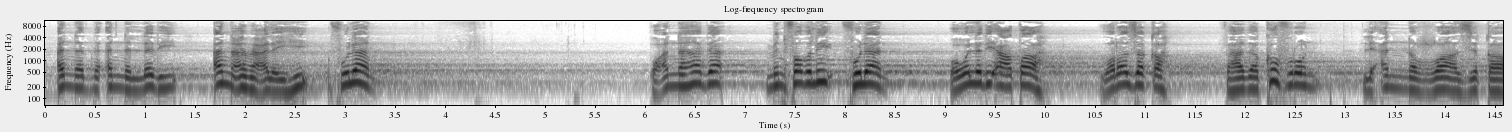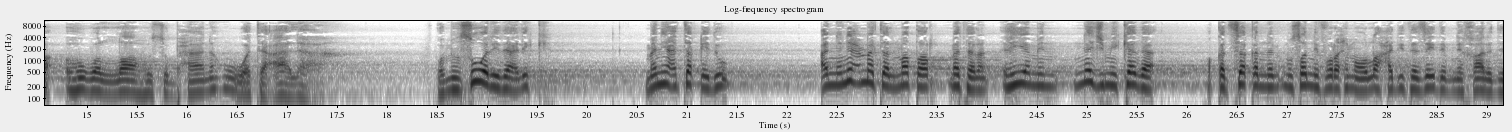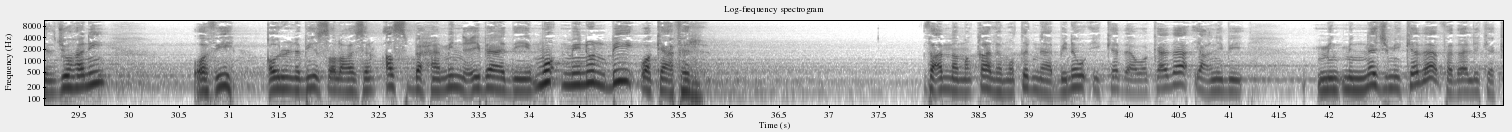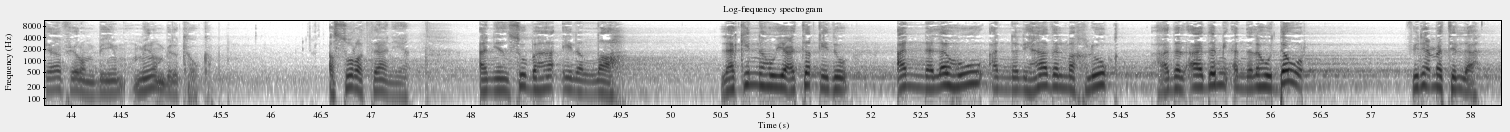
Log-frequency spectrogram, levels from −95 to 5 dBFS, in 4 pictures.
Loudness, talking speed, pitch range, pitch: -19 LUFS, 100 wpm, 175-235 Hz, 200 Hz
